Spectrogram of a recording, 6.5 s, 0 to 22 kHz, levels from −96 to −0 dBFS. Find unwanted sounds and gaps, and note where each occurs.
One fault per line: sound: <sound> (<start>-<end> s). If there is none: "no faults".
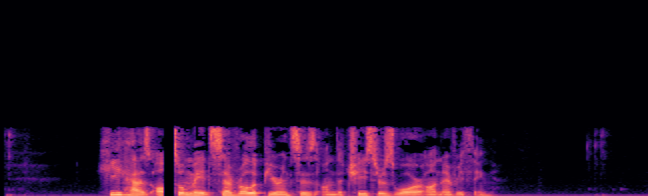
sound: dropout (1.6-1.7 s)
